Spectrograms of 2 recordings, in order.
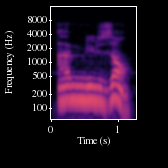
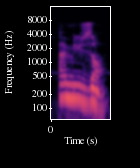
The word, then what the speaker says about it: amusant: But between two vowels, it is pronounced like a Z. So this word is amusant. Repeat, amusant.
